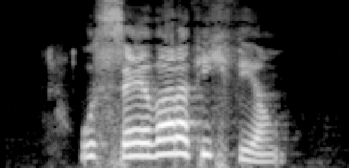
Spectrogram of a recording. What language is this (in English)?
Kabyle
